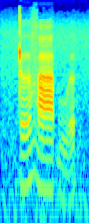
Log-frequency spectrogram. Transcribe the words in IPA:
ʈ əː˧˥ v aː˧ ɓ u˨˩˦ ə̯

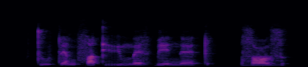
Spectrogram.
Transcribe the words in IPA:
t u˨ t ɛ˨ n sˤ ɛ˦ t rʲ ʊ˦ m ɛ˨ z ɓ e˦˨ n ɛ˨ t | zˤ o˦ z

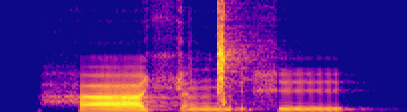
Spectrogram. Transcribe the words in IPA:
h aː ç a ŋ͡ǀ ḛ x e

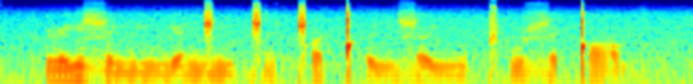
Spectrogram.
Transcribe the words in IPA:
ɭ i ɮ ə ɲ i ɲ ɛ ŋ͡ǁ i ɡ͡ǁ ɛ ǁ ʌ ǃʰ ə ɲ ɮ ə ɲ u ǁʰ u ɮ ə ǃ ɒ ɡ

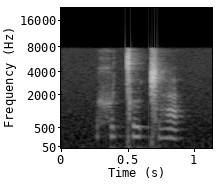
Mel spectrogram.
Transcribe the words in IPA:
χ ə ǀ ɤ ɡ͡ǁ a

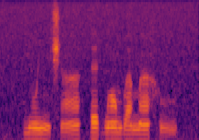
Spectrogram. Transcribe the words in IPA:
j ũ˧ j ĩ˨ ʃ ã˨˦ | ɛ˦ ɡ͡b ɔ̃˦ b a˧ m ã˧ h u˨

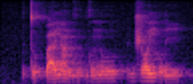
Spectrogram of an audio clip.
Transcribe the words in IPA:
t u˨ k͡p a˨˦ j ã˦˨ ɡ u˨ ɡ u˨˦ n u˦ | d͡ʒ ɔ˧ j u˨ ɾ i˧

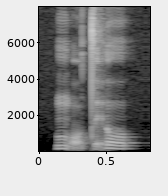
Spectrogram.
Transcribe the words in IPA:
ŋ ɔ̰ t ḛ ɾ o

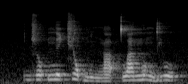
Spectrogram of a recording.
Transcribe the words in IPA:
d͡z o˦ ʔ ŋ e˦ t͡ɕ ɔ˥˧ b ĩ˨˩ ŋ a˨ ʔ t̪ w a˦ n̪ o˥˧ ŋ ɡ j u˥˧

